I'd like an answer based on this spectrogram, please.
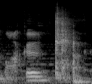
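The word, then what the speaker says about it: Macha: How do you spell Maka? I just spell it wrong. M-A-C-H-A. M-A-C. Oh, I did spell it right. It's like matcha, but not. It is. Matcha has a T.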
